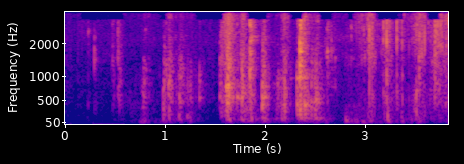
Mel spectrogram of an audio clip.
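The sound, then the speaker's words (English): Crinkly paper wrapping of a package that arrived in the mail from China rustles and crackles in bursts, growing louder and busier partway through as it is handled and torn open, with no voices. “So I finally get it today in the mail. It comes wrapped in paper.”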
